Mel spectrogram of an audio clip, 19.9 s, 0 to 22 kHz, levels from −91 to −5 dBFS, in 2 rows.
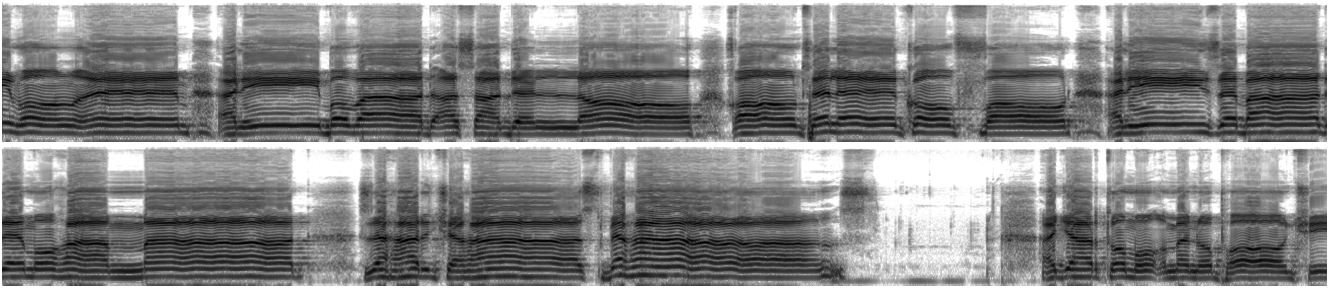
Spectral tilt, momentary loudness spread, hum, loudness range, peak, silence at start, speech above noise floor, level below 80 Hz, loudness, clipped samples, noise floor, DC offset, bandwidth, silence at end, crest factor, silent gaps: -1.5 dB/octave; 9 LU; none; 5 LU; 0 dBFS; 0 s; 38 dB; -50 dBFS; -5 LUFS; 2%; -46 dBFS; 0.4%; over 20 kHz; 0 s; 8 dB; none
